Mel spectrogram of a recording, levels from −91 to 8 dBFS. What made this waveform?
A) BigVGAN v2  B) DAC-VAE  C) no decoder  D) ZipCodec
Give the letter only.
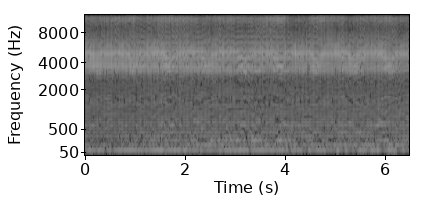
A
